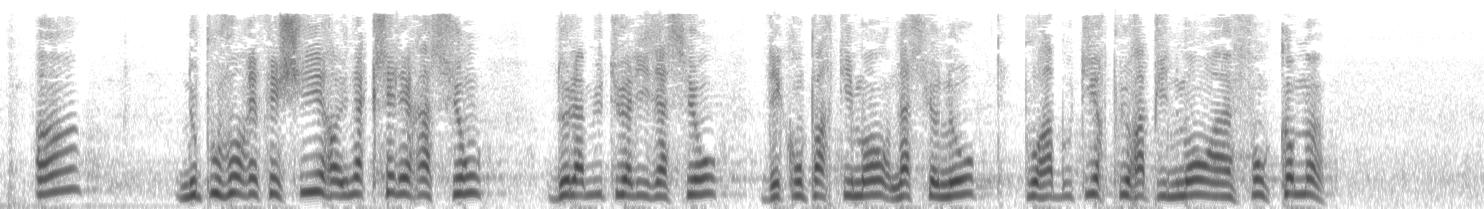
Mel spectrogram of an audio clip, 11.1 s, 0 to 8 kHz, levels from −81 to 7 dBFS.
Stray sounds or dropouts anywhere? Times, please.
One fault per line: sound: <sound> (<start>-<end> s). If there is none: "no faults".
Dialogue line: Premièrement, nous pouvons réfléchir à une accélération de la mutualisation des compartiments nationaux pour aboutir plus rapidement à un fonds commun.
no faults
